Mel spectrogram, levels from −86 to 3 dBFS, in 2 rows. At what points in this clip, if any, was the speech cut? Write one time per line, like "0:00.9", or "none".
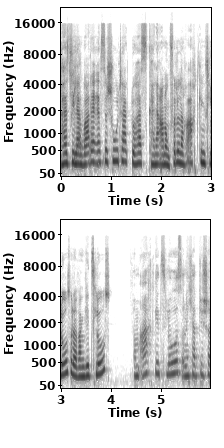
none

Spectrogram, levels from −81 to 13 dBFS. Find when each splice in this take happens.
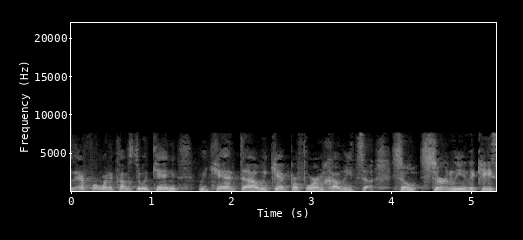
none

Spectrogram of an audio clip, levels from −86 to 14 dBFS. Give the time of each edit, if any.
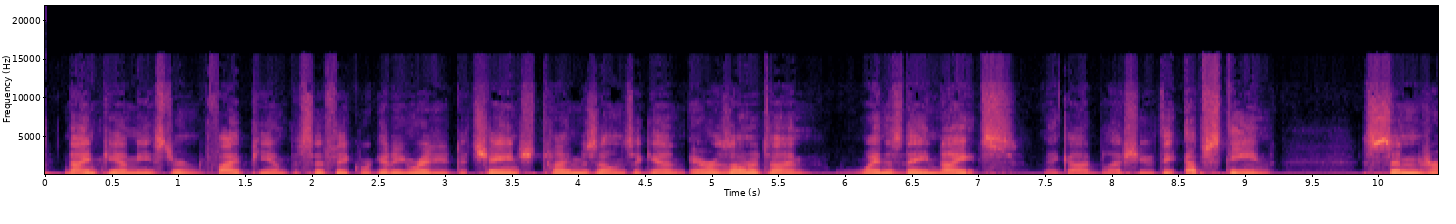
0:04.8

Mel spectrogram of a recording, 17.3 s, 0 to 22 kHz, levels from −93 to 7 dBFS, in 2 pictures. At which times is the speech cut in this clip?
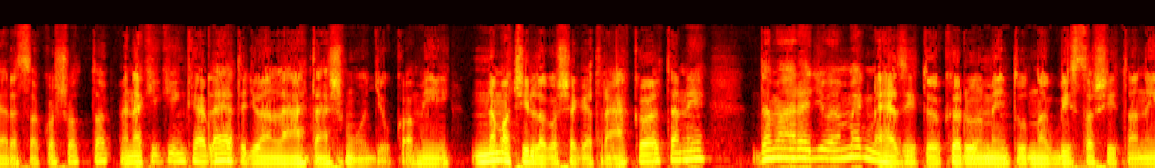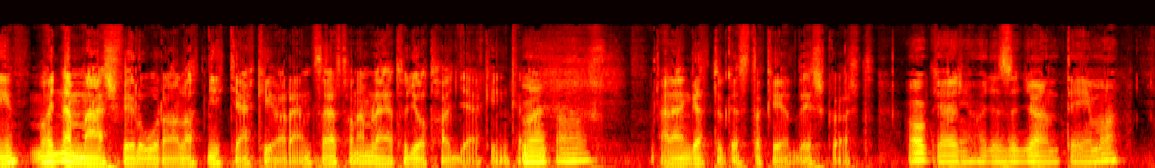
0:12.6
0:15.9

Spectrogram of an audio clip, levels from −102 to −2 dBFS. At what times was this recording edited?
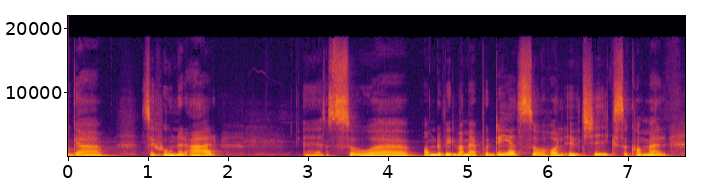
0:03.2

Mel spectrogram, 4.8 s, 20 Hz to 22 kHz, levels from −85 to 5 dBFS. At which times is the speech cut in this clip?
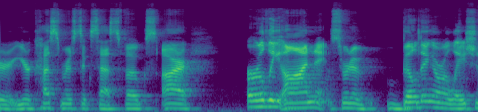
0:03.3

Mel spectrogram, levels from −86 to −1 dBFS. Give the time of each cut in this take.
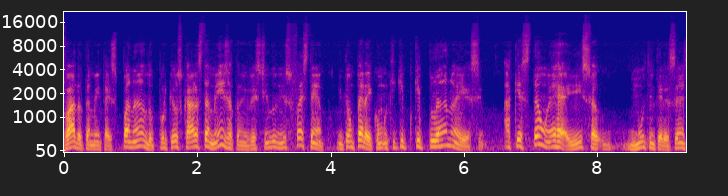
0:04.0

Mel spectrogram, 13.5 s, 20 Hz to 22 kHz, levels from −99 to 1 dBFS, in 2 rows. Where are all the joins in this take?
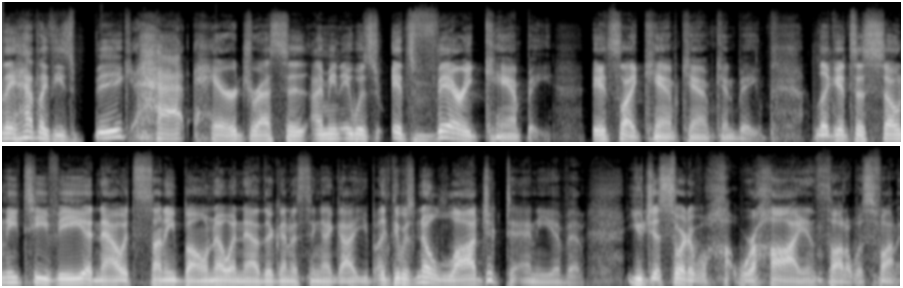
0:02.9
0:06.0

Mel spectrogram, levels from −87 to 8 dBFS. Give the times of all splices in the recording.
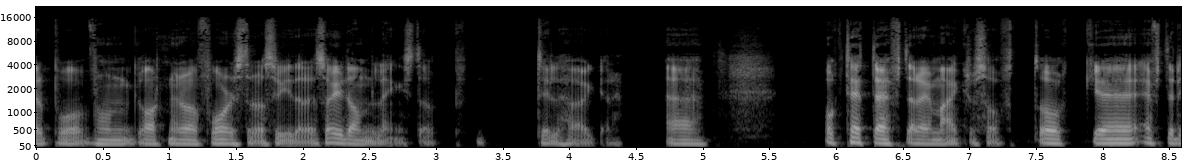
none

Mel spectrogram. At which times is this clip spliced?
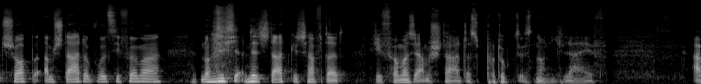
0:03.6

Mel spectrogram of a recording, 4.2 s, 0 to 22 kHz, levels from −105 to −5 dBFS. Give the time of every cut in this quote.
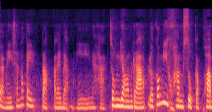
none

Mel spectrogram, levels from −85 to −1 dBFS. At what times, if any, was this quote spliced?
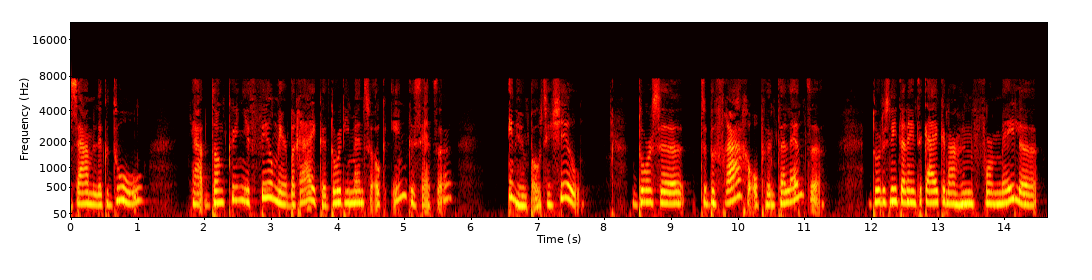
none

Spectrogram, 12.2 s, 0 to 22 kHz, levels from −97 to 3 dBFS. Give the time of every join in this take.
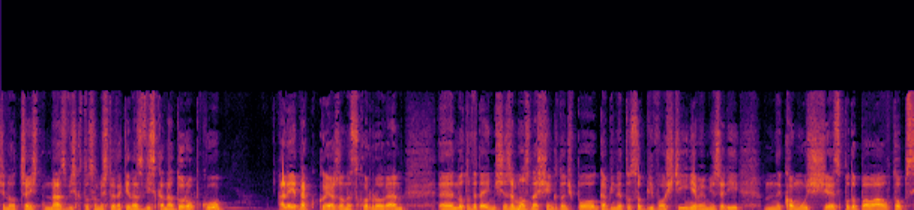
none

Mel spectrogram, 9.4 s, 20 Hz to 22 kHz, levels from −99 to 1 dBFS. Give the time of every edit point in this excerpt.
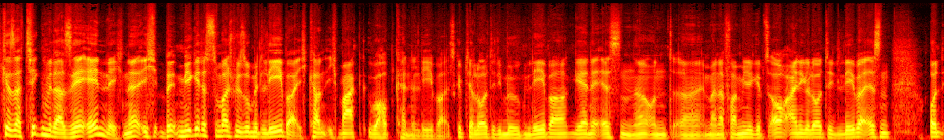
none

